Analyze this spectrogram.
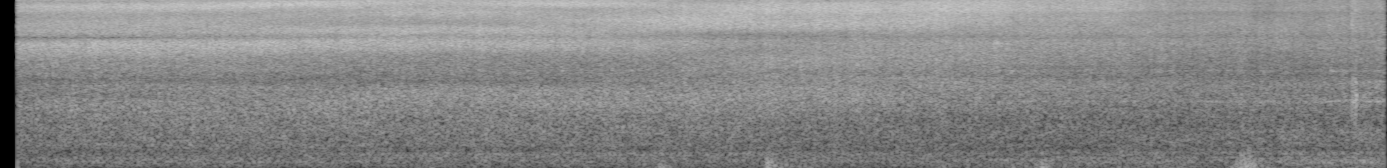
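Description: Water gushing out of a stone arch under a watermill, a steady loud rush. A few soft low thumps come in the second half.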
